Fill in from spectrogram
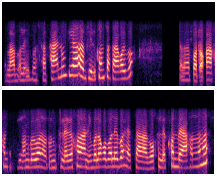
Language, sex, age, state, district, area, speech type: Assamese, female, 30-45, Assam, Dhemaji, rural, conversation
